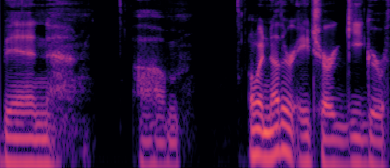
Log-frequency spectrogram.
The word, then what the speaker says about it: Giger: um oh another HR Giger that's how you pronounce it by the way YouTubers gigger gigger design film um gosh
